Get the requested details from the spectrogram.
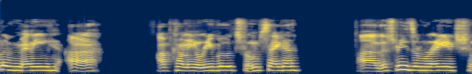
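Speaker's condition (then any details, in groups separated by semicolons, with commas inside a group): Cerebral palsy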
